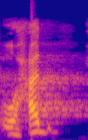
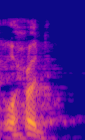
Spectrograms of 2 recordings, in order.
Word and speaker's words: Uhud: Many people pronounce it as Uhud, it is Uhud.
